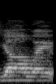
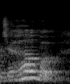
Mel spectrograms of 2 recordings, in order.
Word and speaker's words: Yahweh: From Wikipedia, it says, in addition to the personal name of God, and everybody's seen this before, the YHWH, but it's pronounced with vocalizations Yahweh or Jehovah, and that's what most people say.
